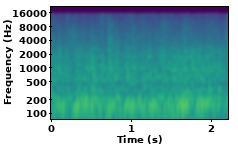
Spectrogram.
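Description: Steady, heavy rain pouring down.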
